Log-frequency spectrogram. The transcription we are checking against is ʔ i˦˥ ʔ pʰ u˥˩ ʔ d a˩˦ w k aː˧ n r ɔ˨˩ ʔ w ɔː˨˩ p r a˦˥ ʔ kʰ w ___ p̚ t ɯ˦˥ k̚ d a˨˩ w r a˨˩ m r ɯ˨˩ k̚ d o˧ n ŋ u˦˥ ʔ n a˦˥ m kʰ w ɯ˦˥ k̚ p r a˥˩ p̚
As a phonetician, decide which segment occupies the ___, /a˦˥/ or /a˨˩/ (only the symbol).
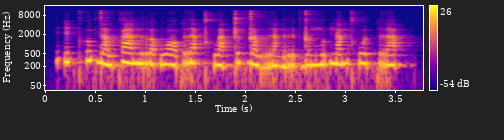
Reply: a˨˩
